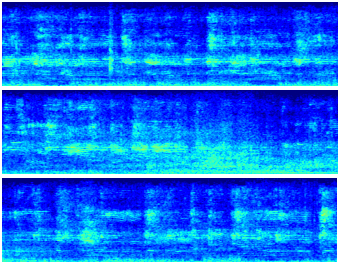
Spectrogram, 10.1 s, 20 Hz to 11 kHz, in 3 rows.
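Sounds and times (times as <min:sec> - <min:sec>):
wind buffeting microphone: 0:00.0 - 0:10.0
vehicle passing: 0:03.1 - 0:08.9.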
